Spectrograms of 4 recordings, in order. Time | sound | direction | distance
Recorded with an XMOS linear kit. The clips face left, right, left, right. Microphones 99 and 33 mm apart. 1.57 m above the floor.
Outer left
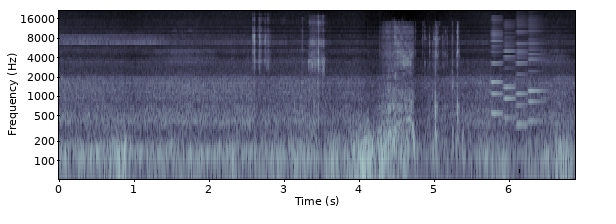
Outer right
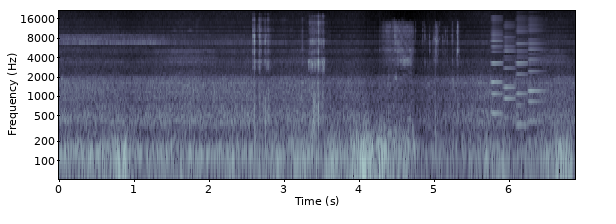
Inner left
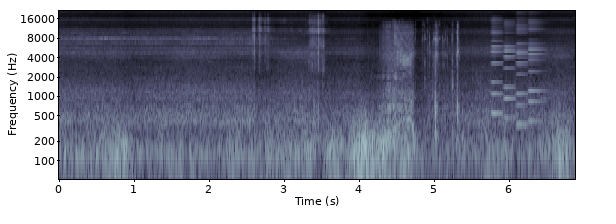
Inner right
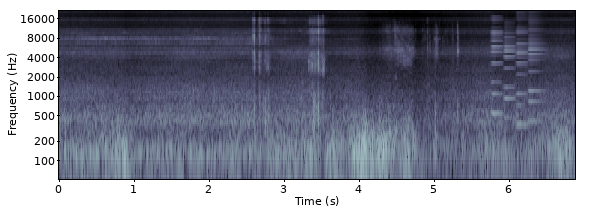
2.6 | footsteps | 50° right (ahead or behind) | ?
4.1 | a zipper | 70° left (ahead or behind) | ?
5.8 | a ringtone | 15° left (ahead or behind) | ?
